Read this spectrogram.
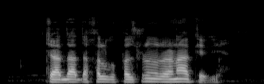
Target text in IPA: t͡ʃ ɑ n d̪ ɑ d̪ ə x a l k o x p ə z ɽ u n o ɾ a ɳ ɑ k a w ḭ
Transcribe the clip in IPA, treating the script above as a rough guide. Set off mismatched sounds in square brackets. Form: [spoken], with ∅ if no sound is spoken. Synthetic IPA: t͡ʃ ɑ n d̪ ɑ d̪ ə x a l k o [∅] p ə z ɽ u n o ɾ a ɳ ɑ k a w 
